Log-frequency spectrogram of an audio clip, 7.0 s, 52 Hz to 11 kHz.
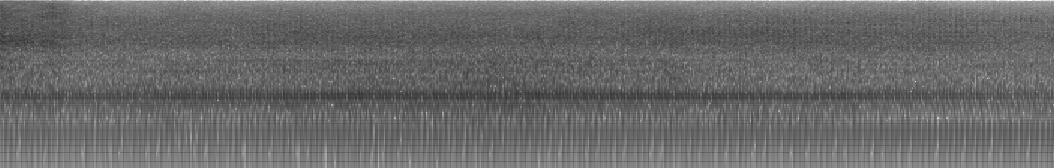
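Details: Simpson 2.4 gallon petrol pressure washer after replacing the pump for lost pressure (unloader repair failed): steady engine drone with even pump pulse about four per second, no surging or knocking; running smoothly.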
